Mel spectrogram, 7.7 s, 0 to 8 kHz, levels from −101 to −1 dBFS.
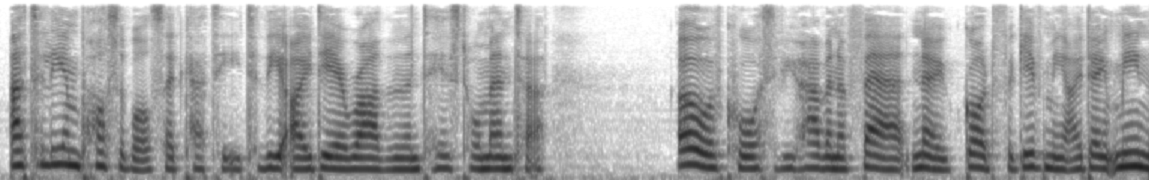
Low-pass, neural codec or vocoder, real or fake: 7.2 kHz; none; real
